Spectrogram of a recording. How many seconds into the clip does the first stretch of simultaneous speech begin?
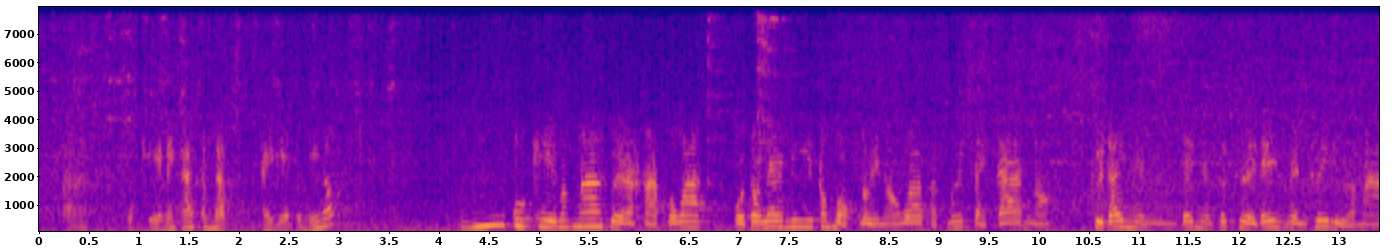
none

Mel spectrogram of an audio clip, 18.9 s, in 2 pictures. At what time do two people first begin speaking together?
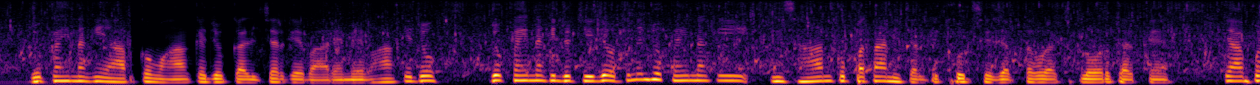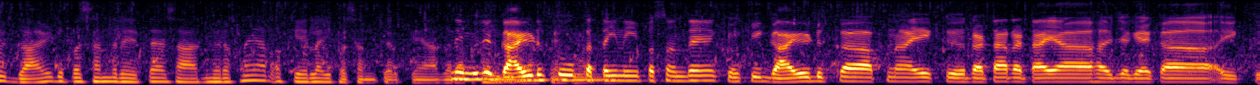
12.8 s

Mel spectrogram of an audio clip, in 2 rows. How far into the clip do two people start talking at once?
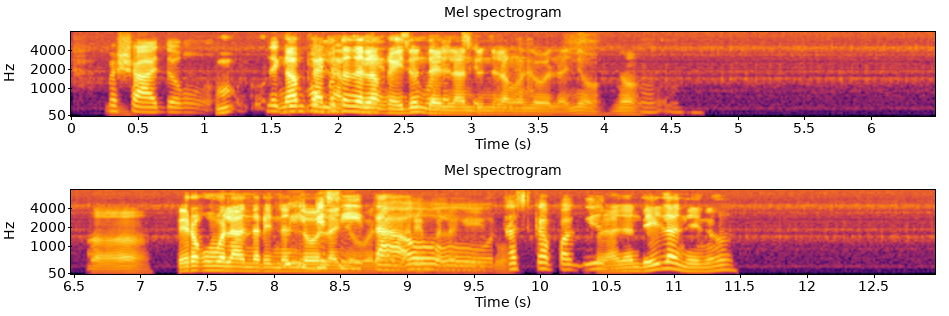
1.6 s

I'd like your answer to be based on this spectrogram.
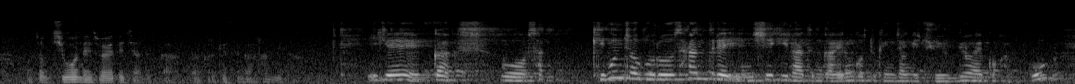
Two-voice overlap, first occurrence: none

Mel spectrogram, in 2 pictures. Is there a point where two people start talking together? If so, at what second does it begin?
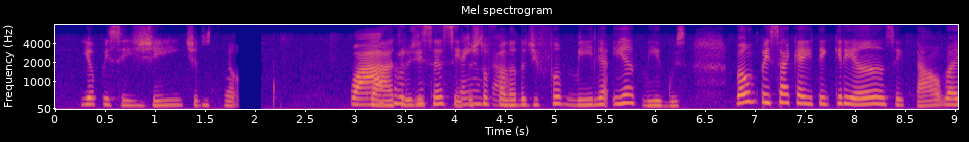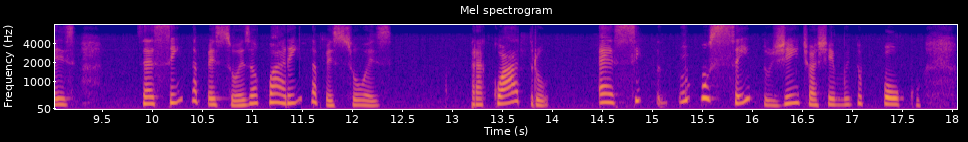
3.1 s

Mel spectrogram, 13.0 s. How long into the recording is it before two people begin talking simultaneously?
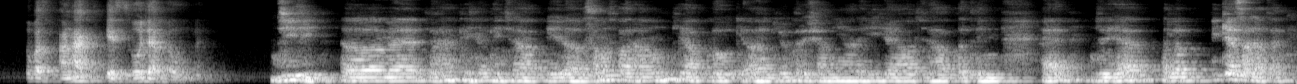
none

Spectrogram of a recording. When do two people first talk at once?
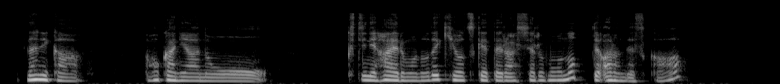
none

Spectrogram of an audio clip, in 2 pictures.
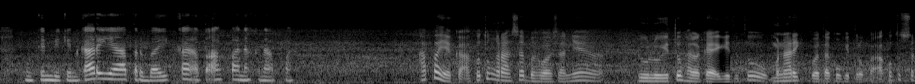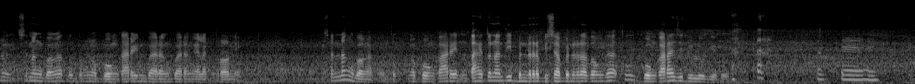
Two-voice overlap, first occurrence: none

